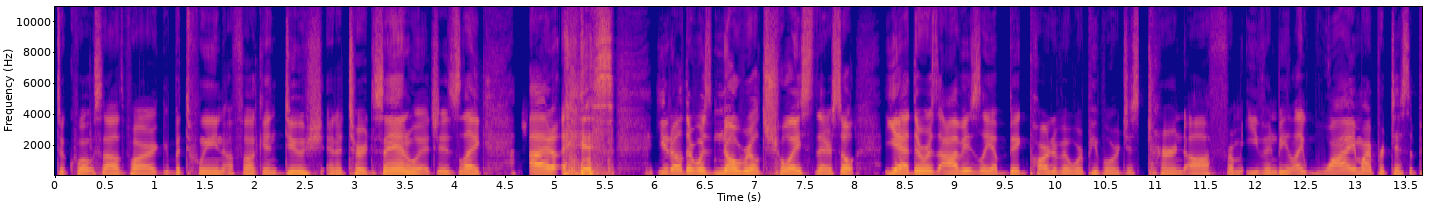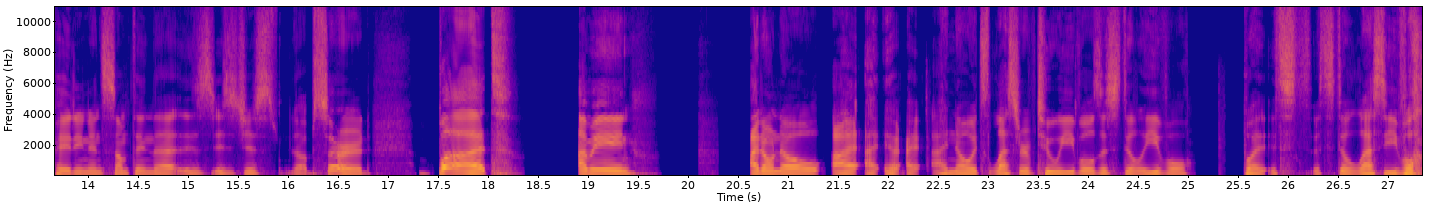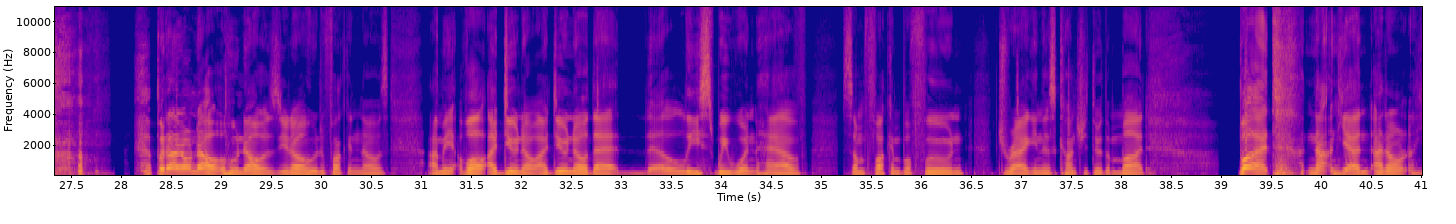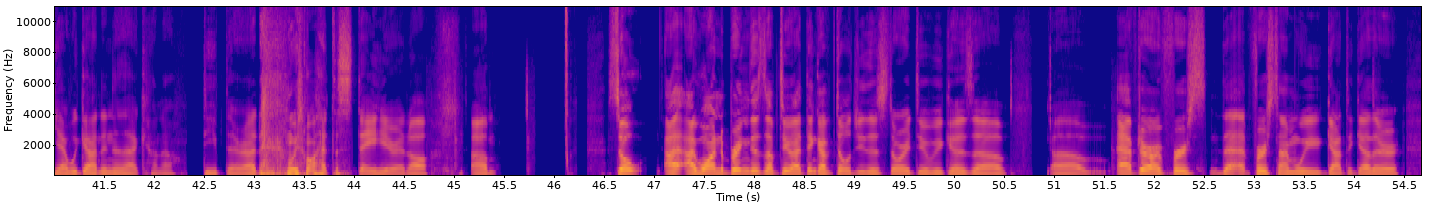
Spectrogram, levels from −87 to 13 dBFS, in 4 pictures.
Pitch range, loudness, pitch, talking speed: 130-175 Hz, -19 LUFS, 145 Hz, 185 wpm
